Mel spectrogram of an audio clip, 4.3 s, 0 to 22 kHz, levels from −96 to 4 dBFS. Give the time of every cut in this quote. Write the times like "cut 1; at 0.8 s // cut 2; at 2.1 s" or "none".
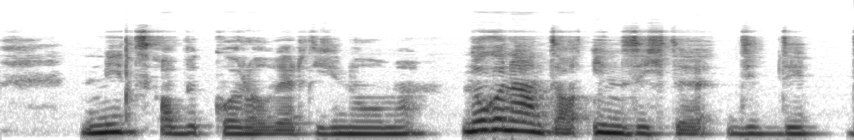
cut 1; at 2.3 s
